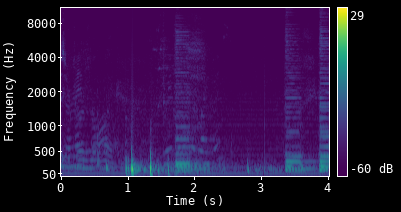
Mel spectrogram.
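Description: Acoustic guitar being handled and strummed: two low knocks about a second in, then a chord rung out near the middle and again near the end.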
